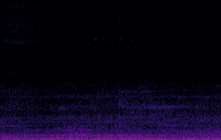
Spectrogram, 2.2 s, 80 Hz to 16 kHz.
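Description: Steady low hum in the cab of a 2023 Freightliner Cascadia semi-truck.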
